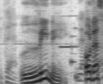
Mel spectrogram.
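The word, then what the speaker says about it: Lyney: I think I'll continue to use the name Linny then Lenny oh that's how you pronounce his name you have a limited amount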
